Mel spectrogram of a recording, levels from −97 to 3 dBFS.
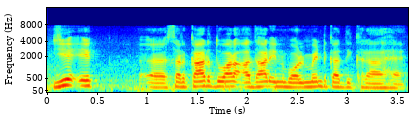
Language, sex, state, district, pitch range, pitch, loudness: Hindi, male, Bihar, Araria, 150-180 Hz, 165 Hz, -18 LUFS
